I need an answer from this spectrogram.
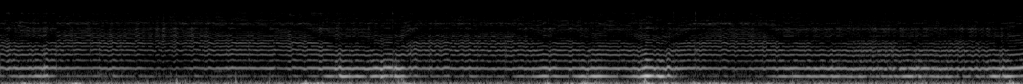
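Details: Continuous whining hum of a mosquito's beating wings, a sustained tonal drone with strong overtones, pitch drifting slightly up and down, with a few brief soft clicks and louder moments.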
